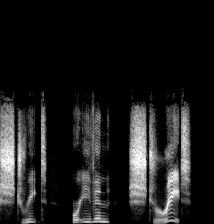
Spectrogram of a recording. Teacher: Take a cluster like stir in the word street. That powerful preloaded R can actually cause the T to become a che and the S to become an SH sound. So the word street can come out sounding like street or even street.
